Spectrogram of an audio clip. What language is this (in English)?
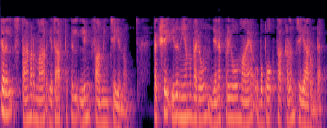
Malayalam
